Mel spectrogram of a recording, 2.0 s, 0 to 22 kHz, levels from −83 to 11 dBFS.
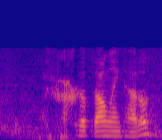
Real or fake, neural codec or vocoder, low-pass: fake; codec, 16 kHz, 1 kbps, X-Codec, HuBERT features, trained on LibriSpeech; 5.4 kHz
